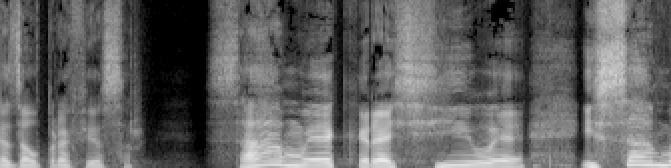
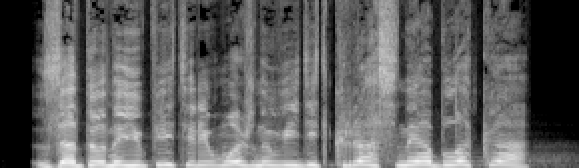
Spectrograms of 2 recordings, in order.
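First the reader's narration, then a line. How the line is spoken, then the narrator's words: Cheerful. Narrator (Russian): весело подмигнул Карандаш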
